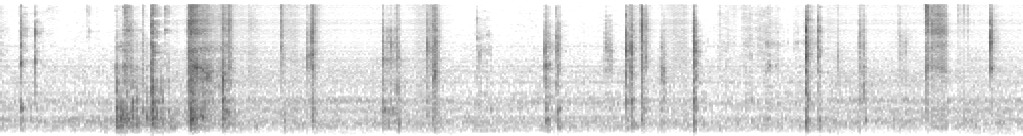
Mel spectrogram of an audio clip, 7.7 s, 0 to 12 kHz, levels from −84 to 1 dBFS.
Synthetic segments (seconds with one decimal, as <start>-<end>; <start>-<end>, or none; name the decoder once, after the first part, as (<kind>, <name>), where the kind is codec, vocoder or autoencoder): 1.3-3.4 (autoencoder, DAC-VAE); 4.7-5.2; 6.2-7.7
